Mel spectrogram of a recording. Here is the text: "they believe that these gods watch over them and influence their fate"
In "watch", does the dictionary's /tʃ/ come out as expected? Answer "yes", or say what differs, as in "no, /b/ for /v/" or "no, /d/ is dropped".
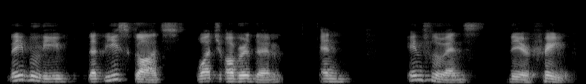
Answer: yes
